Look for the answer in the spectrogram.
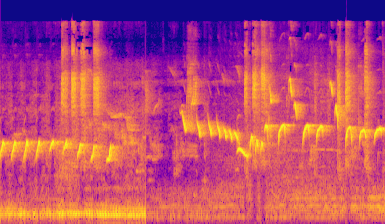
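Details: Kretekan and whistling from a white-rumped shama: a rapid series of short, rising chirped notes repeated several times per second, dropping in pitch mid-phrase, interspersed with bursts of harsh crackling clicks; low hum in the first half.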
